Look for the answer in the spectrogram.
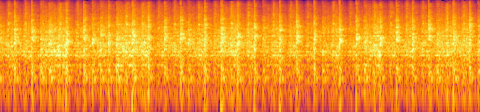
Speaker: not bad. It's even pumping oil.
